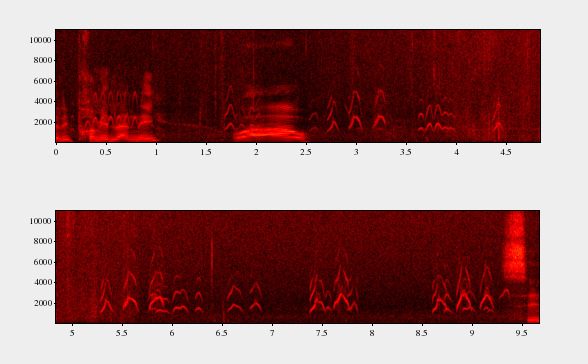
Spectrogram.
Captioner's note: gosling chirps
